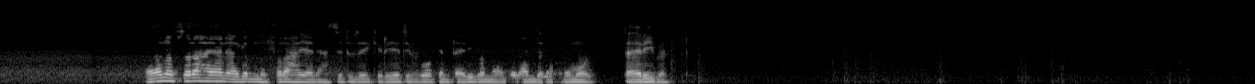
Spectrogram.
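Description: A speech recording in which a faint second voice, roughly 30 dB below the talker, sits under the opening from 0.0 to 1.42 s and returns briefly at 3.31 s. This is likely the other side's voice leaking through, where loudspeaker playback was picked up by the microphone and not fully cancelled. The talker's own level then sags by up to about 10 dB from 1.42 to 1.86 s, about 5 dB at 2.6 to 2.79 s, and about 15 dB across 4.35 to 5.71 s. That is likely speech suppressed in double talk, with the echo canceller turning everything down while both ends spoke. At 7.44 s there is a barely noticeable tiny smear that points to a single dropped packet, smoothed over as concealed Bluetooth headset packet loss by repeating the preceding waveform. From 11.92 to 12.51 s the room tone ducks by about 12 dB and comes back: background gated by the echo canceller, which clamped the microphone while the loudspeaker was active. 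Throughout, the audio keeps the 8 kHz ceiling and light graininess of the mSBC headset link.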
